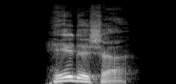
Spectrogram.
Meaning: 1. comparative degree of heldisch 2. inflection of heldisch: strong/mixed nominative masculine singular 3. inflection of heldisch: strong genitive/dative feminine singular
- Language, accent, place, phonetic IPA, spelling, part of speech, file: German, Germany, Berlin, [ˈhɛldɪʃɐ], heldischer, adjective, De-heldischer.ogg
